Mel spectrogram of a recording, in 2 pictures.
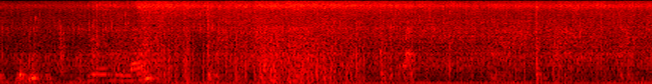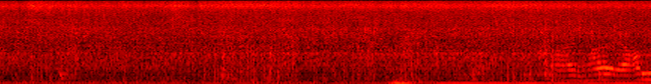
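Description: Onions frying in oil with ginger, garlic, salt, turmeric, cumin and coriander paste for chicken kosha mangsho, a loud continuous sizzle and hiss close up with occasional stirring, no speech.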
